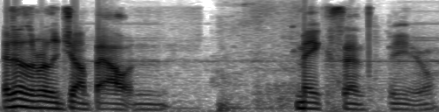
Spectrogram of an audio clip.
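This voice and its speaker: Running a tabletop horror game as game master, a man talks in a halting, conversational way. His voice is on the low side with a sharp tone.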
